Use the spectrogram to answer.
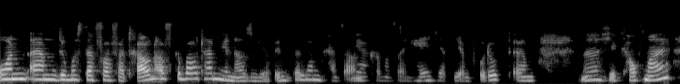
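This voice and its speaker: Heard with a dry, close sound and no echo, a woman speaks at a medium pitch in a somewhat breathy, dark, mellow tone. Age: 30s. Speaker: email marketing expert. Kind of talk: casual interview.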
